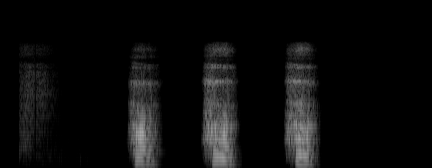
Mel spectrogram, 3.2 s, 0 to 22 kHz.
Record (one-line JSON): {"exhalation_length": "3.2 s", "exhalation_amplitude": 7955, "exhalation_signal_mean_std_ratio": 0.31, "survey_phase": "beta (2021-08-13 to 2022-03-07)", "age": "45-64", "gender": "Female", "wearing_mask": "No", "symptom_cough_any": true, "symptom_runny_or_blocked_nose": true, "symptom_fatigue": true, "smoker_status": "Never smoked", "respiratory_condition_asthma": false, "respiratory_condition_other": false, "recruitment_source": "Test and Trace", "submission_delay": "1 day", "covid_test_result": "Positive", "covid_test_method": "LFT"}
